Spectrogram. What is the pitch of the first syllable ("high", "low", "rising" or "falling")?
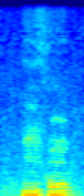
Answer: high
